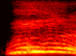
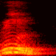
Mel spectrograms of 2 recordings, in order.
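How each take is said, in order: First: The word starts with a W sound. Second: The word starts with an R sound. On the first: The speaker calls it wrong. "위링 하면 안 돼" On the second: The speaker calls it right. "위링 하지 말고 그냥 ring"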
